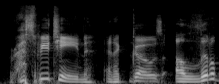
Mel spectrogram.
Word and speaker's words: Rasputin: I don't trust the people in this song who force Rasputin to rhyme with Queen.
